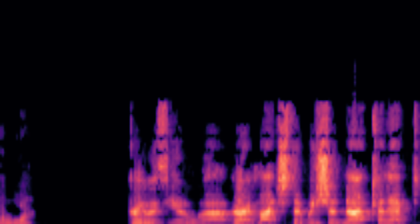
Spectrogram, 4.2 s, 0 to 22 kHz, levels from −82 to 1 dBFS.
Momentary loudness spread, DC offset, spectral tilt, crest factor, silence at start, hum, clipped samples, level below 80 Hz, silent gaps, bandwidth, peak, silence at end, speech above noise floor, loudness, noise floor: 13 LU; under 0.1%; 0.5 dB/octave; 20 dB; 0 s; none; under 0.1%; -68 dBFS; none; 12.5 kHz; 0 dBFS; 0 s; over 71 dB; -17 LUFS; under -90 dBFS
